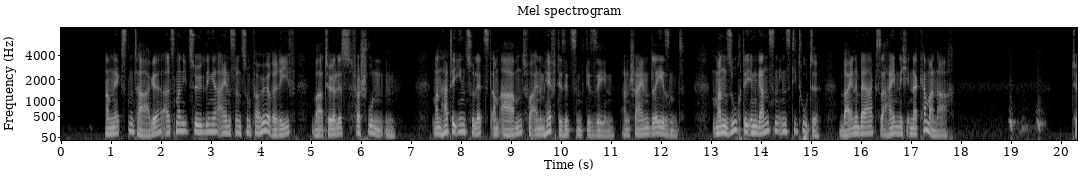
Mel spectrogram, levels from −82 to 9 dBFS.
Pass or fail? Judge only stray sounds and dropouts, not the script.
fail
